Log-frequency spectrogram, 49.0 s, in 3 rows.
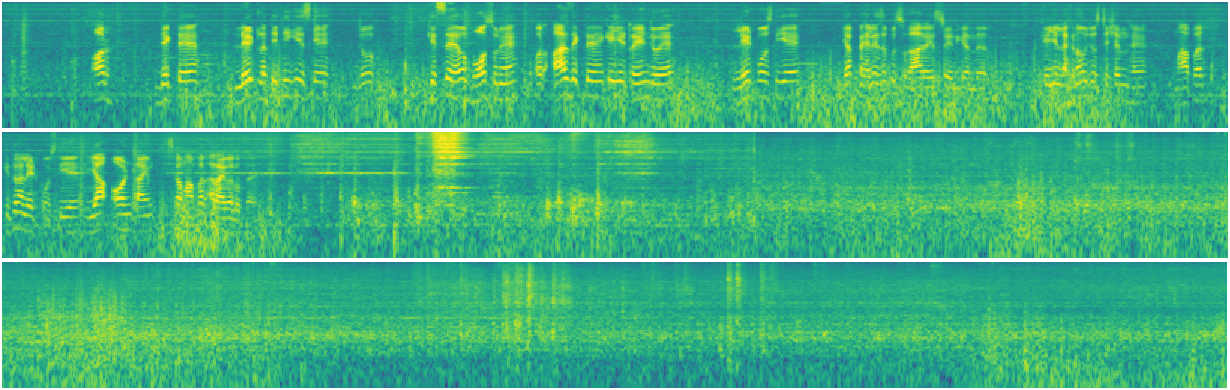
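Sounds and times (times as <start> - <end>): train wheels rumbling on track: 0.0 - 49.0
high wheel squeal: 18.2 - 26.3.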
